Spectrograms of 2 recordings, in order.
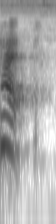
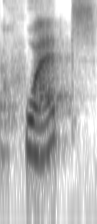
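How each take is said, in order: First: The syllable begins with a plain k sound. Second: The syllable begins with a kw sound. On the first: The speaker calls it right. "It is a ket sound" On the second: The speaker calls it wrong. "not a quet"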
